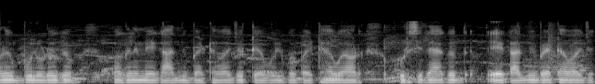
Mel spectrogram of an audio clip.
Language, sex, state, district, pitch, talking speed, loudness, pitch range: Hindi, male, Bihar, West Champaran, 100 Hz, 220 wpm, -19 LUFS, 95-100 Hz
